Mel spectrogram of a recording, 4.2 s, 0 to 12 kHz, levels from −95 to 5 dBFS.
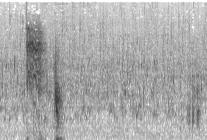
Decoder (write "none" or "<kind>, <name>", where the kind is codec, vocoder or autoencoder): vocoder, Vocos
